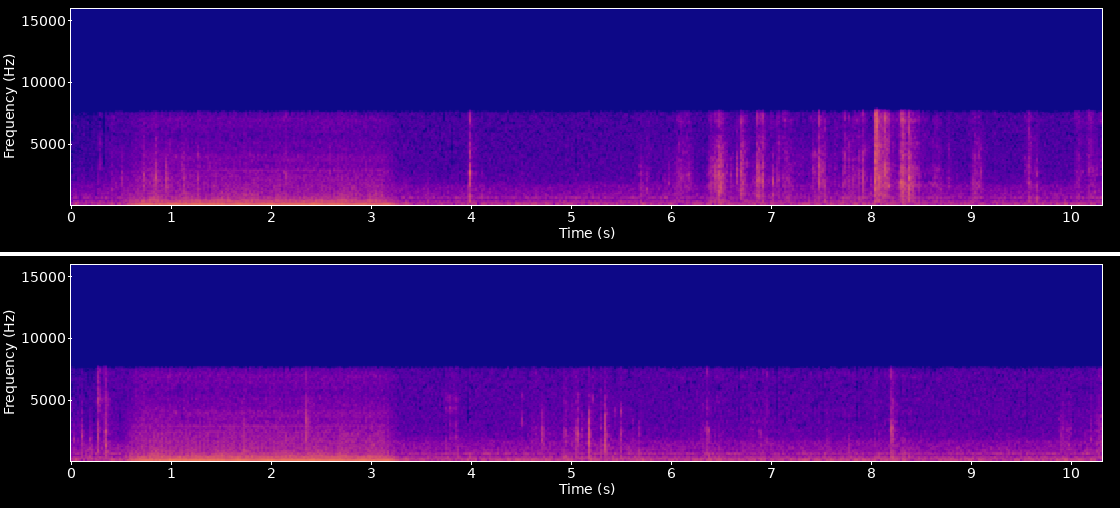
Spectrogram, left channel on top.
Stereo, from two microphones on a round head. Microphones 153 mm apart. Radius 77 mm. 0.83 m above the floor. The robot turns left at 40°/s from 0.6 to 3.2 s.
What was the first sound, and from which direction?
Only background noise.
